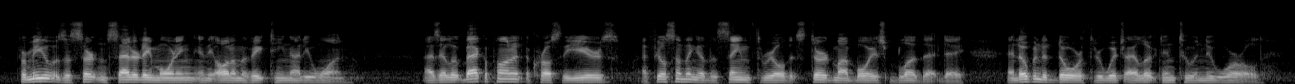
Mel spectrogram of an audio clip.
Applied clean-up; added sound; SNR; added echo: none; none; none; none.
